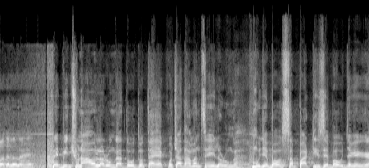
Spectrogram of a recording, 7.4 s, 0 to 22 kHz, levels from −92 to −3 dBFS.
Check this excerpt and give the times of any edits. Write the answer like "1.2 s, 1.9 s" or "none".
0.9 s, 4.9 s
